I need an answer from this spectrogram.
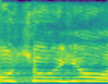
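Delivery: very high, loud excited shout.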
